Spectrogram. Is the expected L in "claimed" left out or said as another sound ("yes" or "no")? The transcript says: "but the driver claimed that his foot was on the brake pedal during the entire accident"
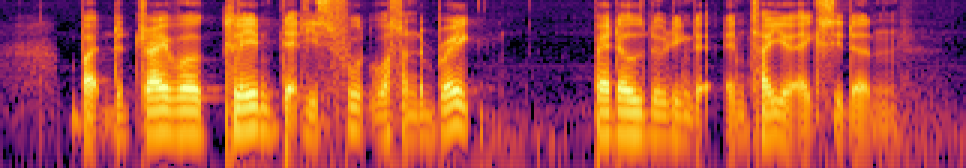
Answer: no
